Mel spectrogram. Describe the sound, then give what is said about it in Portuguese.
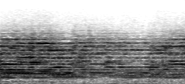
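Bells ring as nightfall nears, a sustained bright metallic tone rich in stacked overtones that holds steady without clearly separate strikes. No voices are heard. “Oh, vejam, os sinos estão batendo, já está quase anoitecendo.”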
